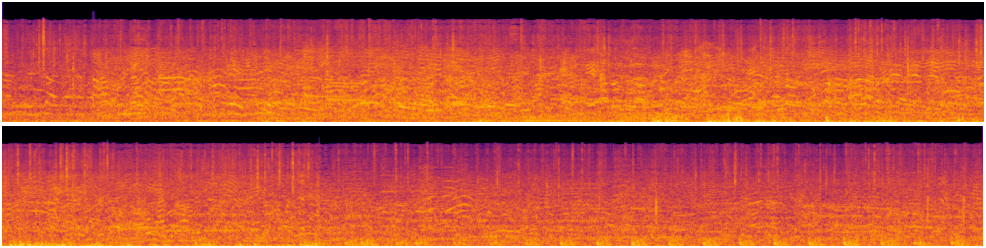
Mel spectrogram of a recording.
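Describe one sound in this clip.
A bonfire roars and crackles.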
